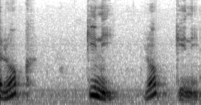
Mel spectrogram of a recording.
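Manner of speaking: "রুক কিনি" split as "ruk... kini"; doubled k, split syllables. Shown as a demonstration. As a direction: break "রুক কিনি" after the first k. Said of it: "কীরকম উচ্চারণ করব?". ("রুক কিনি" ভেঙে দুটো ক স্পষ্ট করে)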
